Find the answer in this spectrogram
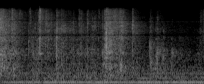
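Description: Scattered light clicks and rustles of a small paper booklet being handled and opened, over a low steady hum.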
